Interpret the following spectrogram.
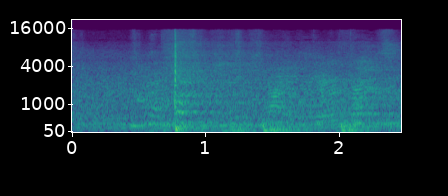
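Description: Boxing gloves landing during sparring: one sharp smack a little under a second in, the loudest sound, and a softer hit about half a second later.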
